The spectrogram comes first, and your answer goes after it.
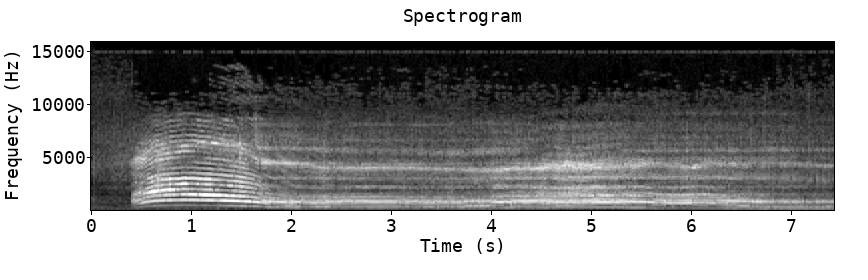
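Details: Domestic cat in a compilation of jealous pets, giving a long drawn-out caterwaul: a loud harmonic wail rising sharply, then sustained and wavering for about seven seconds, with a person talking to the cat around it.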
